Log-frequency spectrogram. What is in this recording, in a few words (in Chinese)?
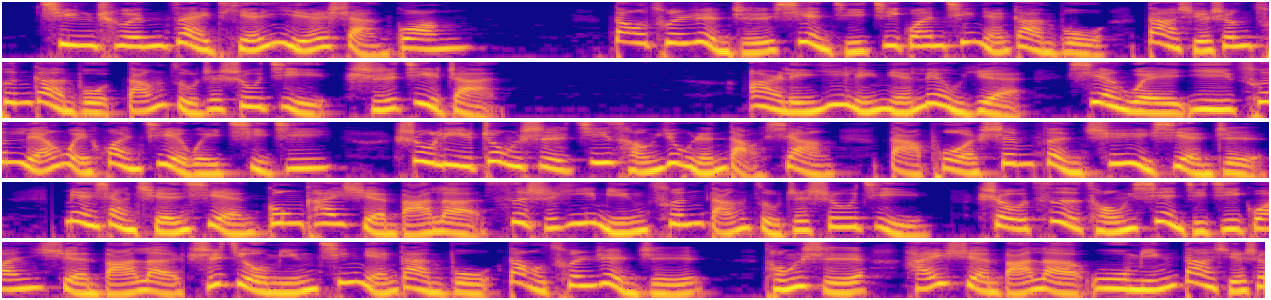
女, 专题; 青春在田野闪光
